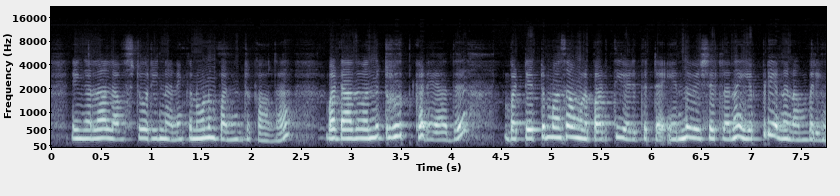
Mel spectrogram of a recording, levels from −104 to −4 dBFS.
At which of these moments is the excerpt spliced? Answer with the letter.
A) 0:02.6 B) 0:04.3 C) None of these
B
